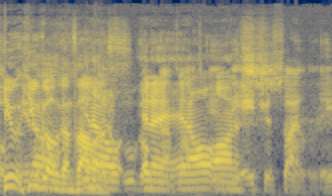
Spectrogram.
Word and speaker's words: Hugo: His name's Hugo. Hugo Gonzalez. Hugo in Gonzalez. all The honest- H is silent. The H is silent.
